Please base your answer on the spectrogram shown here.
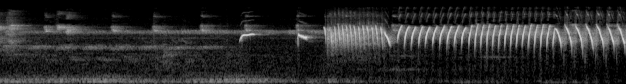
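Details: Canary song for training: soft, scattered high chirps and a few sharp notes over a low hum, then a loud, rapid, very regular trill of bright notes running to the end.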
